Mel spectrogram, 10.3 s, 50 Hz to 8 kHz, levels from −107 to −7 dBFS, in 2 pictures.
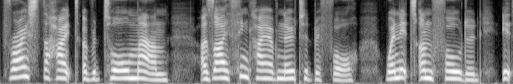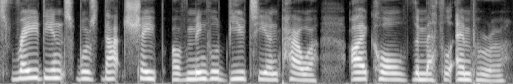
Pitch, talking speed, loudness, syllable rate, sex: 235 Hz, 175 wpm, -17 LUFS, 5.2 syllables/s, female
